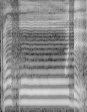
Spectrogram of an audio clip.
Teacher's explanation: Kemudian dalnya ini jika berhenti hukumnya adalah qalqalah kubra karena ada huruf qalqalah yang sukunnya ini tidak asli ya, melainkan karena kita berhenti. Dibacanya kita pantulkan dengan pantulan yang lebih besar, lebih berkumandang. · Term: Qalqalah Kubro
